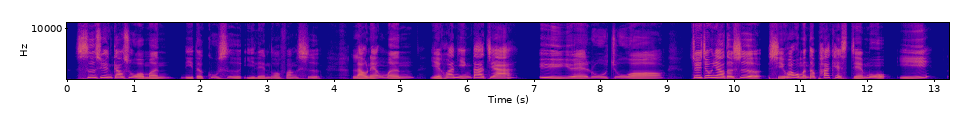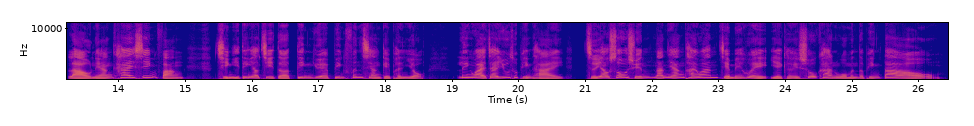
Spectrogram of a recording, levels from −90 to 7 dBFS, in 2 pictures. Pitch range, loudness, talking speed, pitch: 195-280 Hz, -30 LUFS, 225 characters per minute, 235 Hz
